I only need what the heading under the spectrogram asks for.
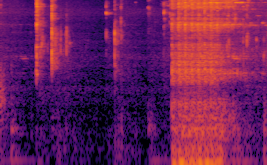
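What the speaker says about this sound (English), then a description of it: "I got a machine gun." A machine gun fires in a video game: a few sharp isolated shots, then a sustained rattling burst that runs loud to the end.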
